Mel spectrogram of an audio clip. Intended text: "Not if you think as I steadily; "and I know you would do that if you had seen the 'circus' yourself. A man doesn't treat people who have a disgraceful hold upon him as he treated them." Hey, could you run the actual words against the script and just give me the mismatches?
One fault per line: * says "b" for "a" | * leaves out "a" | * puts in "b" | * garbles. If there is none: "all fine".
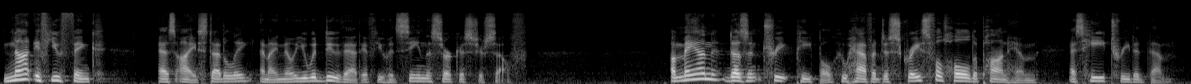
all fine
